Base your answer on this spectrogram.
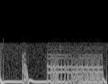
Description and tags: kHz II
Random captures from the Wide-band WebSDR project.
noise, radio, shortwave, shortwave-radio, static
